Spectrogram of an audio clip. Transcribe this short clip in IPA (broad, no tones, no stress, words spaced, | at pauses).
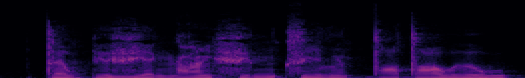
tɛwpʲɯvʲɛŋʕĩ fʲɯŋt͡si lĩtdˤɑdˤɯwɯw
